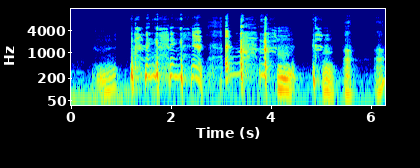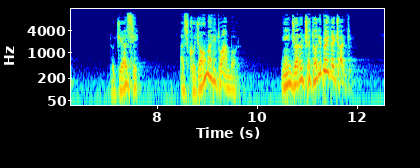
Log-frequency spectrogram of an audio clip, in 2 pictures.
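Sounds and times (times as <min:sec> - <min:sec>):
throat-clearing grunts: 0:00.5 - 0:06.3
man coughing harshly: 0:00.8 - 0:05.7
speech: 0:01.2 - 0:03.2, 0:07.2 - 0:07.7, 0:08.5 - 0:09.7, 0:10.5 - 0:12.0.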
